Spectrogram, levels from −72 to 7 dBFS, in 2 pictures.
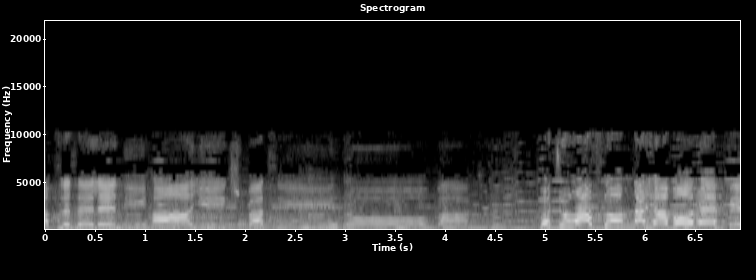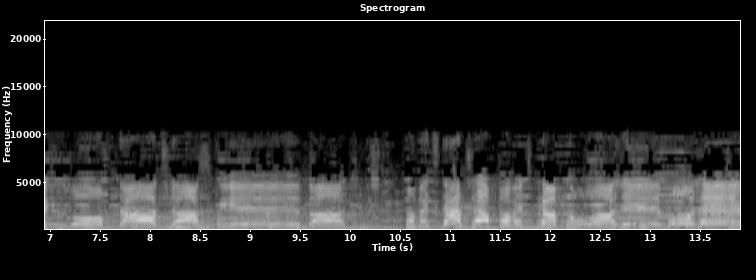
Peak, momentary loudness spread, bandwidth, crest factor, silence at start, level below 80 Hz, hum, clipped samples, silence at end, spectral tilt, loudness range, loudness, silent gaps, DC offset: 0 dBFS; 12 LU; 11 kHz; 14 dB; 0 s; -34 dBFS; none; under 0.1%; 0 s; -3.5 dB/octave; 6 LU; -14 LUFS; none; under 0.1%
